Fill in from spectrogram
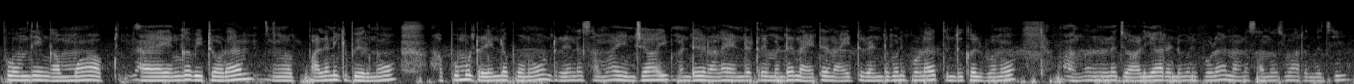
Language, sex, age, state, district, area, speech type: Tamil, female, 18-30, Tamil Nadu, Thoothukudi, rural, spontaneous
